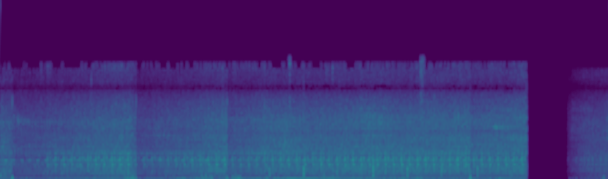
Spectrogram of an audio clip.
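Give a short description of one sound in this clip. A car engine hums nearby in outdoor street traffic.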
